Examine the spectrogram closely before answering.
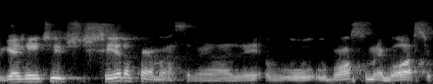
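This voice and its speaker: This is a man. He has a normal speaking voice. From Minas Gerais, Brazil. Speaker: podcast host in pharmacy retail sector. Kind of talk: interview conversation.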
